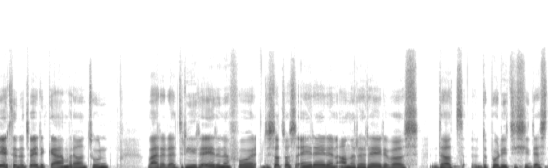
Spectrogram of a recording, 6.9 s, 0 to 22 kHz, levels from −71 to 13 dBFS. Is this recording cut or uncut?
cut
